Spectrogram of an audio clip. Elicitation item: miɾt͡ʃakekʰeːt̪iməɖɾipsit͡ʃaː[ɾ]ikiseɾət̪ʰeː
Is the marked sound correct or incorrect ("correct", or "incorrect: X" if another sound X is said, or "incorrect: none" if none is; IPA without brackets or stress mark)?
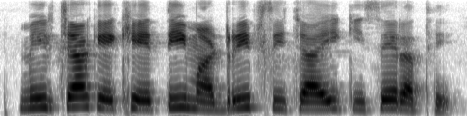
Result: incorrect: none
